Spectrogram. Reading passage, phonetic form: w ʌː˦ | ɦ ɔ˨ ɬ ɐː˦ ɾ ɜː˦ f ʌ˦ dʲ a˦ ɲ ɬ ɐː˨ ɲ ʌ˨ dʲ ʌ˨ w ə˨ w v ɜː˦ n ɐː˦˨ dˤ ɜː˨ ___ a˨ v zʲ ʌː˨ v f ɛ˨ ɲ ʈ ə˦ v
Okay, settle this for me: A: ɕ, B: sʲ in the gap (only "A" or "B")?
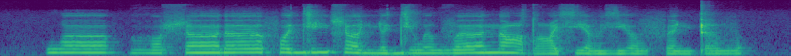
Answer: B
